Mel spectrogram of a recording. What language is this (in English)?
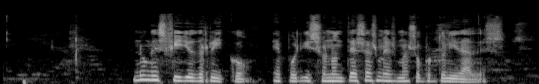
Galician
